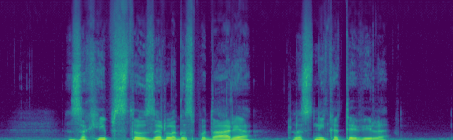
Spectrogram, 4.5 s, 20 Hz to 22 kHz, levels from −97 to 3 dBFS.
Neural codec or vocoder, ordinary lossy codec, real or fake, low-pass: vocoder, 44.1 kHz, 128 mel bands every 512 samples, BigVGAN v2; none; fake; none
